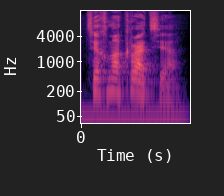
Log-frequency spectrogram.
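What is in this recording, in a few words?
"texnokratiya", Azerbaijani; Orfoqrafiya Lüğəti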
